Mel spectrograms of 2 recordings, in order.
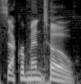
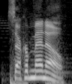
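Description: First: The word is said plainly, as it is written. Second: The word is said in a California accent. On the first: The speaker calls it wrong. "Not Sacramento" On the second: The speaker calls it right. "Us Californians have an accent"

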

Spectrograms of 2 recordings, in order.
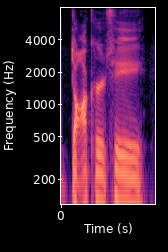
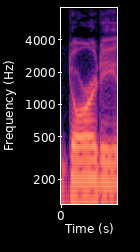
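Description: First: The name is said the Scottish way. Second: The name is said the Irish way.

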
